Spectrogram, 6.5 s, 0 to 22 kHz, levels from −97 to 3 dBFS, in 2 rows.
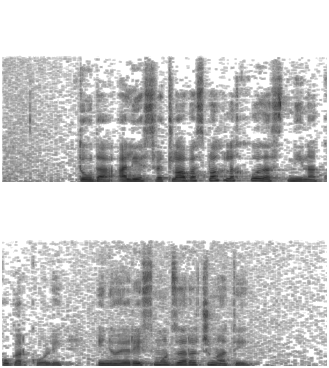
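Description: From start to finish, overdone noise removal is at work: a noise reduction stage was pushed too hard on a noisy recording, so any frequency band sitting close to its noise estimate is pulled far down or shut off entirely, and the softer parts of the speech are cut away along with the noise. Between phrases the background collapses to near silence dotted with twinkling, chirpy specks.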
